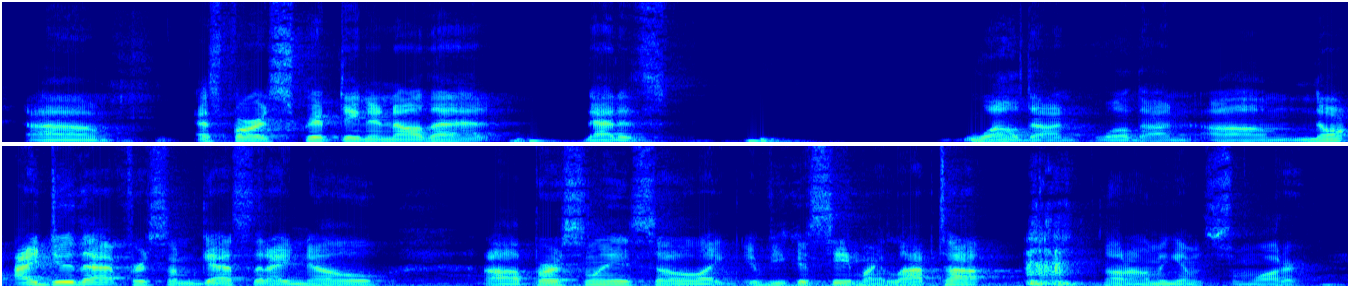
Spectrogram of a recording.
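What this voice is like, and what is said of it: Voice giving out, strained. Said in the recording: “Losing my voice.”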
